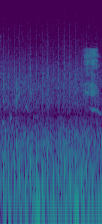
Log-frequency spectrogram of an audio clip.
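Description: Rapid automatic gunfire in the video game Battlefield V, a dense run of close, punchy shots rattling continuously for about two seconds.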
